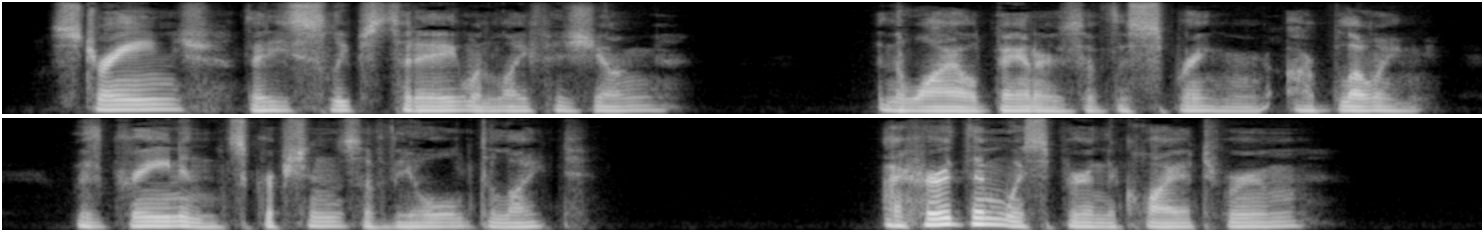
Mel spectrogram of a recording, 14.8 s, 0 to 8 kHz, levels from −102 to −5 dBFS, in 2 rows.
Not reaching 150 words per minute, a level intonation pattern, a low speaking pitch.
Yes: average, 140 wpm; narrow, 2.3 semitones; low, 105 Hz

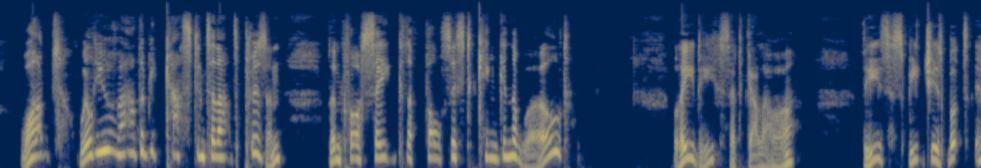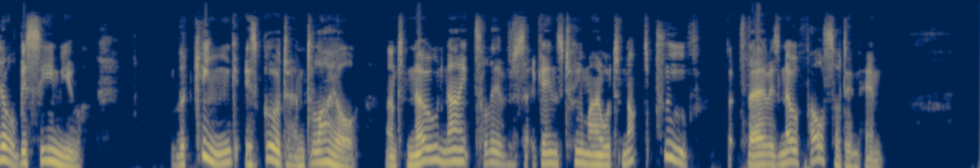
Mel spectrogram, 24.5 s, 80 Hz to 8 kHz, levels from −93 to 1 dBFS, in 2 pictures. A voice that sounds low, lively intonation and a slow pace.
No: medium, 155 Hz; wide, 8.2 semitones; slow, 125 wpm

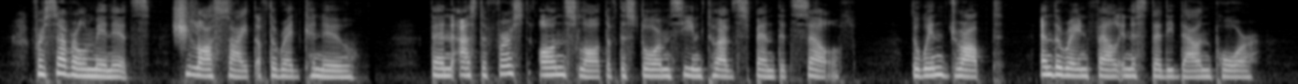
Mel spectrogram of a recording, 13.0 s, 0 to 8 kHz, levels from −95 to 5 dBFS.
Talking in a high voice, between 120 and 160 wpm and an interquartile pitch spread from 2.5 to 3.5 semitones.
Yes: high, 195 Hz; average, 155 wpm; average, 2.9 semitones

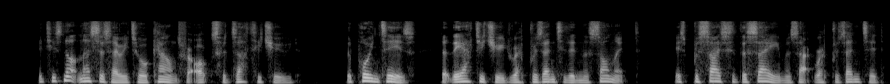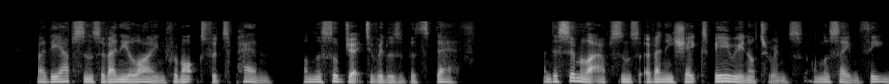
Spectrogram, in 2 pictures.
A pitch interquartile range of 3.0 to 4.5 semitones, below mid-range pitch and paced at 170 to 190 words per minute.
Yes: average, 3.8 semitones; low, 110 Hz; average, 180 wpm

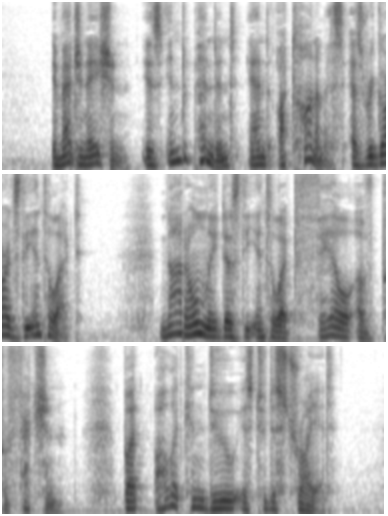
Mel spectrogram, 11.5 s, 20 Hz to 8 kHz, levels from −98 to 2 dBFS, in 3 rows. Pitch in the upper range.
No: low, 135 Hz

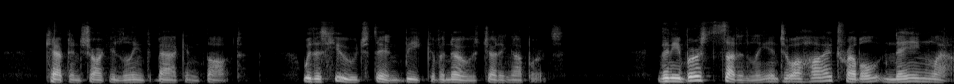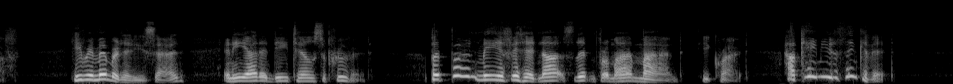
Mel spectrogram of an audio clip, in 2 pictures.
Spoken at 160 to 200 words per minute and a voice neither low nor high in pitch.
Yes: average, 180 wpm; medium, 150 Hz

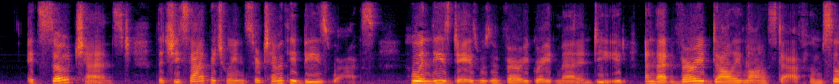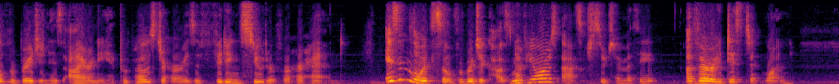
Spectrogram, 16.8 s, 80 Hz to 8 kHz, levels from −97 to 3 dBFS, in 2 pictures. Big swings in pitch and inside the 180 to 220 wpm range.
No: average, 4.8 semitones; average, 195 wpm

